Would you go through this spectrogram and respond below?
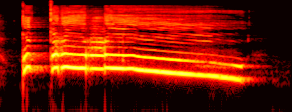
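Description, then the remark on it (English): A voice imitates a crowing chicken: a brief clipped note, then a long, loud, wailing cry that slowly slides downward in pitch before cutting off. “And the chicken cried.”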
